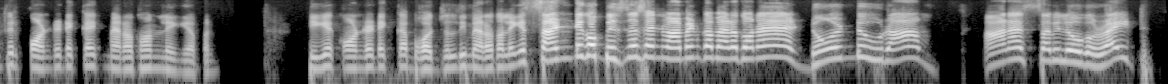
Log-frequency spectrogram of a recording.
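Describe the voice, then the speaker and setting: A man's voice: sits high, a bit bright, clean tone, no echo. A man teaching an online exam-prep class as a quiz, playful and teasing, repeating each point and mixing in English. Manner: mixes Hindi and English. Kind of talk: live online lecture quiz.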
